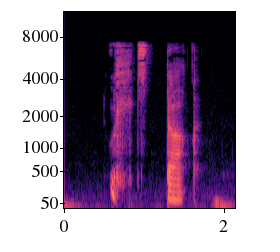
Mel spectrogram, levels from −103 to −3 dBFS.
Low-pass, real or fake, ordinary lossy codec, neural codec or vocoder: 7.2 kHz; real; MP3, 96 kbps; none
